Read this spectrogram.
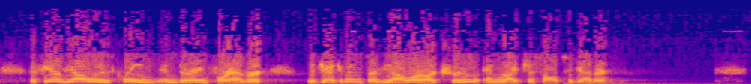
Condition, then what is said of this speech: No condition.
